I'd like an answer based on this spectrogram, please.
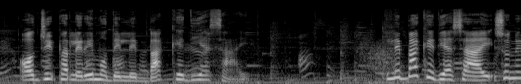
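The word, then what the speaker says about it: açaí: si iscrive a c è e si pronuncia a sai ma che cos'è esattamente ciao sono susan bowerman dietologa oggi parleremo delle bacche di assai le bacche di assai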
